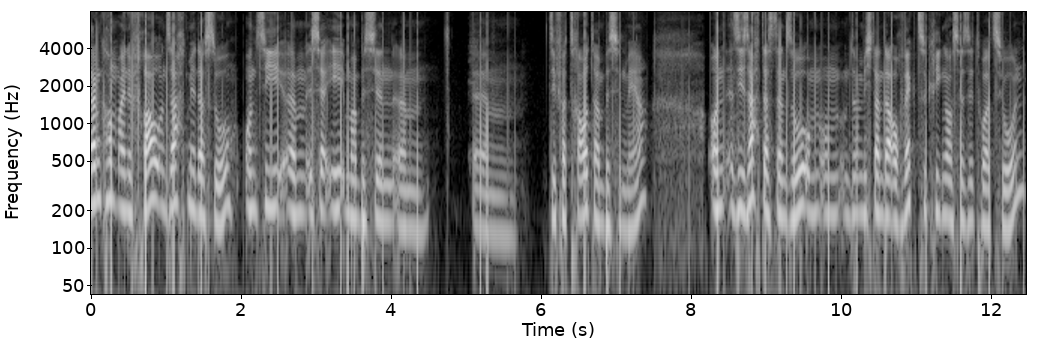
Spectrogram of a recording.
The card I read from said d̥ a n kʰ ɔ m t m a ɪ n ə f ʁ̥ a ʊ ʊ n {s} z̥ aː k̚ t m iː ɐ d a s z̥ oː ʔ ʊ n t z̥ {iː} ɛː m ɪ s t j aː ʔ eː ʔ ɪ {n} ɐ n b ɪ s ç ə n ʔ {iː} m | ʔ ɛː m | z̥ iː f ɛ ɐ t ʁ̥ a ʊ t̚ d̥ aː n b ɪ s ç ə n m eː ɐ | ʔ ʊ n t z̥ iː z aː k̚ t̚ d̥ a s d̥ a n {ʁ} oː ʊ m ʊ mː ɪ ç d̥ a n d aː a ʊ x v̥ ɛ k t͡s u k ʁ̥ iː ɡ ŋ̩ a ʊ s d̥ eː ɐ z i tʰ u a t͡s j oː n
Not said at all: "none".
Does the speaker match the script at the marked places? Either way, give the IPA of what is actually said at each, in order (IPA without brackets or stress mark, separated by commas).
t, iː, m, ɛː, z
